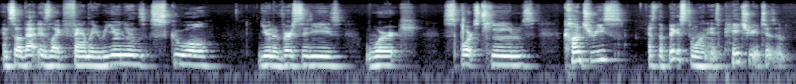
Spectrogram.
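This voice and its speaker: A man hosting a podcast, talking through philosophical ideas in an excited, fast, self-correcting monologue. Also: medium pitch. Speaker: podcast host. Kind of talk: casual spoken monologue on philosophy.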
